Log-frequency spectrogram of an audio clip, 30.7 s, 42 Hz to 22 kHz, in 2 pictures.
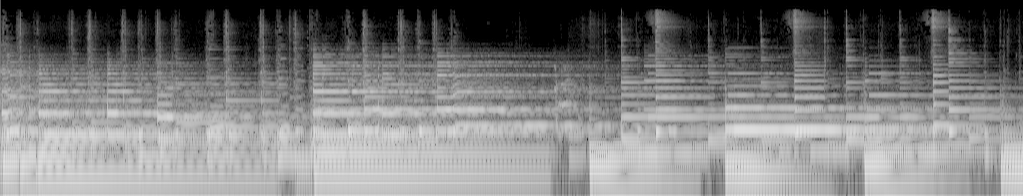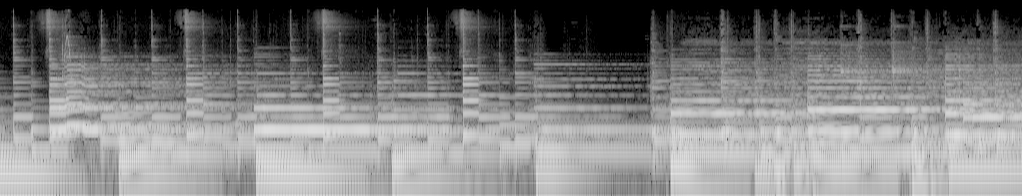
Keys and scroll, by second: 3.2 e, 6.8 space, 9.9 p, 11.3-12.7 typing, 13.8 Return, 19.1 space, 21.9 t, 23.9 2, 24.3 9, 25.1 Return, 27.7 5, 28.0 0, 28.5 Return, 29.4 space.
